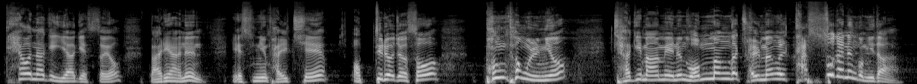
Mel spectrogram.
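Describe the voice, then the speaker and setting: Male pastor, sermon, emphatic repetition, fairly high voice, long church-hall reverb. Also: big pitch swings, moderate pace, fairly bright tone. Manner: emotional preaching, repeats phrases for emphasis. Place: large church sanctuary.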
